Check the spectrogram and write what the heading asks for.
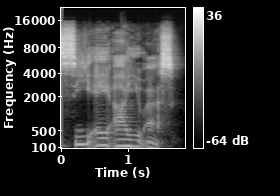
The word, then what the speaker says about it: Caius: It's like it's C A I U S.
